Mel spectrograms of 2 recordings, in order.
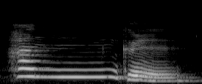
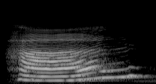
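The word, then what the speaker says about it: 한글: E o nome do alfabeto coreano é Hangul. Hangul. Hangul. Percebe que eu estou levantando a língua?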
